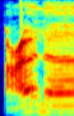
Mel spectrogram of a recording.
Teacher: लाम को एक अलिफ के बराबर खींच के पढ़ेंगे। देखिए अगर हम यहाँ लाम को बहुत ज़्यादा लंबा कर देते हैं तो ये भी ठीक नहीं है।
